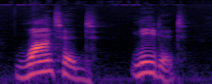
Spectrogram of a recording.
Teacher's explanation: Those words, wanted and needed, end with a sound id, almost as if there was an ID on the end. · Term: extra syllable, id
